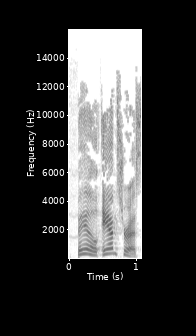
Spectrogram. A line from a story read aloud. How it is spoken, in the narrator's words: they shouted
